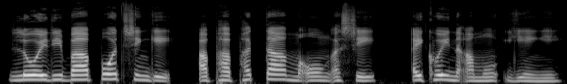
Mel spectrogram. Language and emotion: Manipuri, neutral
